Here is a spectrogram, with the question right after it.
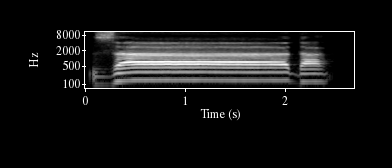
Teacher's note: আলিফ মাদ্দাকে এক আলিফ পরিমাণ টান দিয়ে পড়তে হয়। · আলিফের ডান দিকে জাবার এসেছে, আলিফের ডান দিকে জাবার এসেছে, এটি আলিফ মাদ্দা, এটি আলিফ মাদ্দা। আলিফ মাদ্দাকে একালিফ পরিমাণ টান দিয়ে পড়তে হয়।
